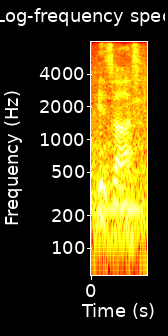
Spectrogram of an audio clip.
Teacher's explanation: It's not the second syllable stress, it's the first syllable stress.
